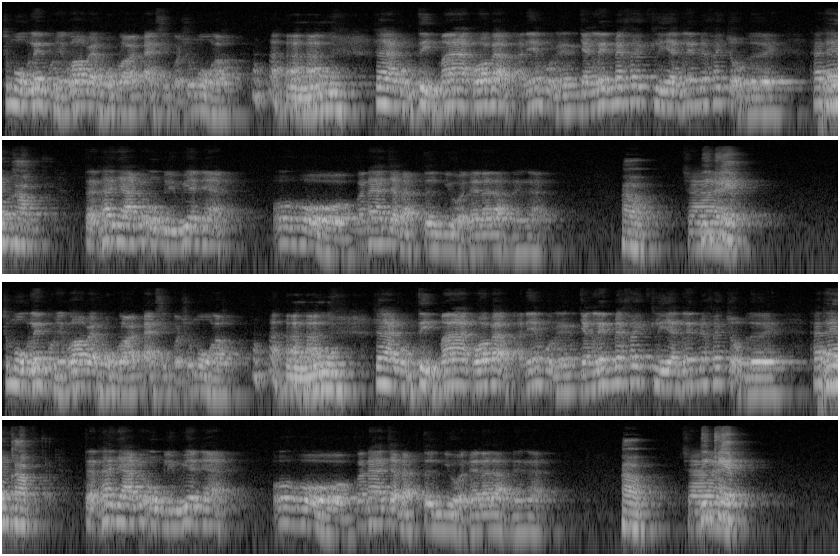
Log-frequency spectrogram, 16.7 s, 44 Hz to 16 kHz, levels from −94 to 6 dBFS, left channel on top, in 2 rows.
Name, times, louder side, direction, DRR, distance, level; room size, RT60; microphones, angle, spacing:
voice 1, 0.0-2.2 2.7-3.2 3.7-7.7 8.1-8.4 9.2-10.6 11.1-13.7 15.2-15.7, right 1 dB, 10° right, -1 dB, 0.6 m, -29 dB
voice 2, 2.8-3.4 8.2-8.6 14.6-14.8 15.3-15.7, right 3 dB, 60° right, 3 dB, 0.4 m, -28 dB
2.8 x 2.1 x 3.8 m, 0.79 s
head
